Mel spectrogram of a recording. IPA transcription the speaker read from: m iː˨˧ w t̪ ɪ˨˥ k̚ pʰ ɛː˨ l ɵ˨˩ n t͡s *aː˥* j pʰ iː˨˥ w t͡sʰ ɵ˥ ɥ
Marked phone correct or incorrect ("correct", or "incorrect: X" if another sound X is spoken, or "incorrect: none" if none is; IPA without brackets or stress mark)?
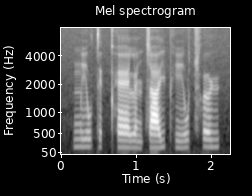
incorrect: aː˨˥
